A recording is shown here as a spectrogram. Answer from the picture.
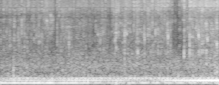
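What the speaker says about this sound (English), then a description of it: "So that's the water that I have running" Water runs by a hydro turbine setup in snowy surroundings, a steady trickling flow over a constant low hum, fairly close and even throughout the short stretch.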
